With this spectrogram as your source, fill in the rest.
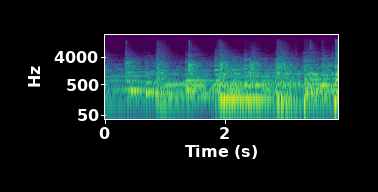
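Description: A church congregation claps along in steady rhythm to a sung hymn during a Korean Presbyterian Sunday service, the claps blending with voices and accompaniment throughout.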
